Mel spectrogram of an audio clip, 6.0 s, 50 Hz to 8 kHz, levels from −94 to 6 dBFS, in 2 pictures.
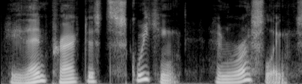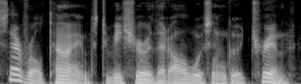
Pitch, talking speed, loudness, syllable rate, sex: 115 Hz, 170 wpm, -19 LUFS, 4.4 syllables/s, male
